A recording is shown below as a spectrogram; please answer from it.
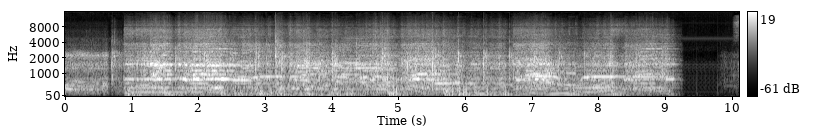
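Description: Music starts about a second in and plays steadily, then cuts off suddenly near the end.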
